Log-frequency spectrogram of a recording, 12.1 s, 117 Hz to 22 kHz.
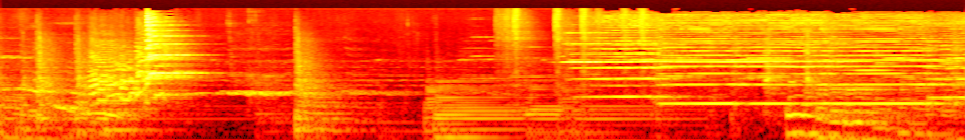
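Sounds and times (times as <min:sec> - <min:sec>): improvising ensemble holding tones: 0:00.0 - 0:12.0.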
